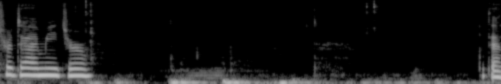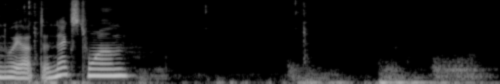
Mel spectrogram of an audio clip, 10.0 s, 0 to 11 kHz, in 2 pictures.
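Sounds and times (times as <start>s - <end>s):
computer mouse and keyboard clicks: 3.6s - 3.9s, 7.9s - 8.4s.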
